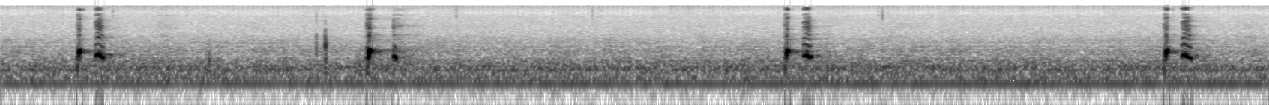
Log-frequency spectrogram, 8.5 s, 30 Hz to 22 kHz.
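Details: Hiccups on day 7: four sharp, paired hiccup jolts at a steady pace of about 25 a minute over quiet background hiss; ordinary hiccups.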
